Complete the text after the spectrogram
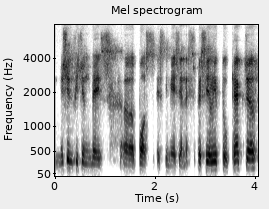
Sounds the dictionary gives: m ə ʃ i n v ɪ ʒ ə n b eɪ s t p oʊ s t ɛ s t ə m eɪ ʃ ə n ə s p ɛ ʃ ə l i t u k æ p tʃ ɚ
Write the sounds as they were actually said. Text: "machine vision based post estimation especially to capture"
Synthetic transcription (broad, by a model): m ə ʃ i n f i ʃ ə n b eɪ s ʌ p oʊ s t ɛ s t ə m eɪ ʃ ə n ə s p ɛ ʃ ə l i t u k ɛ p tʃ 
